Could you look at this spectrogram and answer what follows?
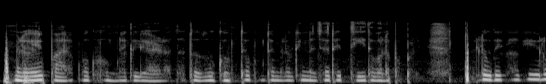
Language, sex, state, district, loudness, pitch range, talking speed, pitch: Marwari, female, Rajasthan, Churu, -25 LUFS, 180-200 Hz, 90 wpm, 185 Hz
